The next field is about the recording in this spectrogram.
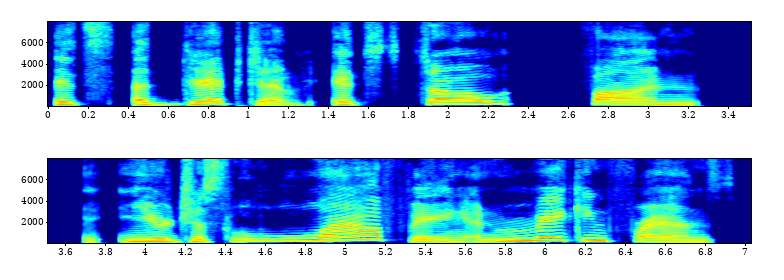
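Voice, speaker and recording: A woman in her fifties, a pickleball coach, tells lively stories and laughs as she goes. Her voice sits in a middle pitch. The recording is dry and close, with no room sound. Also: extremely slow, no echo. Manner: animated storytelling, laughs often, acts out her own quotes. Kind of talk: podcast interview guest.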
